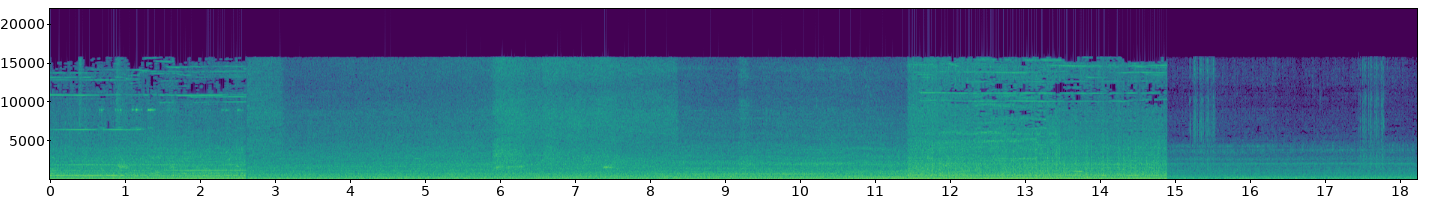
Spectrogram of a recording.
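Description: Diesel engine of a Vögele asphalt paver running at a steady hum. The sound changes abruptly a few times and drops much quieter near the end.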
